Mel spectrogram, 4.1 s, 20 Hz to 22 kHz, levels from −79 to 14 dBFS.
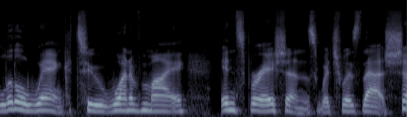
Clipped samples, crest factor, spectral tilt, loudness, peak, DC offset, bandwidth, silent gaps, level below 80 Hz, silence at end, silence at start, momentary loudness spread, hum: under 0.1%; 16 dB; -4.5 dB/octave; -28 LUFS; -10 dBFS; under 0.1%; 15.5 kHz; none; -70 dBFS; 0 s; 0 s; 7 LU; none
